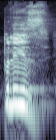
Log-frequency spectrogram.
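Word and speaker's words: please: एस ई प्लीज तो पी से आधा प एल ई ए इसका उच्चारण जो हो जाएगा ली के रूप में और एस का उच्चारण ज के रूप में होगा तो दोस्तों इसे पढ़ेंगे प्लीज प्लीज में से एक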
